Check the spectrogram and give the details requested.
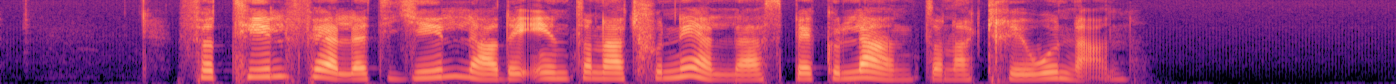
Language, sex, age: Swedish, female, 36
